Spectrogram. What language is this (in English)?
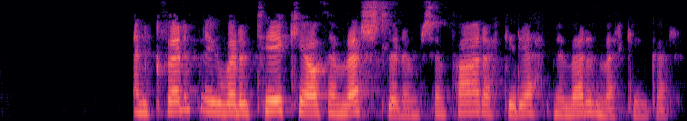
Icelandic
